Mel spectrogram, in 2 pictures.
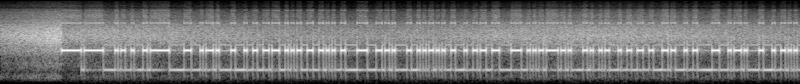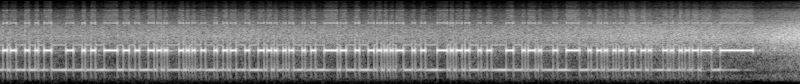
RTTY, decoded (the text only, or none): THE PRISONERS WORKED IN THE SALT MINES AND MANY OF THEM DIED.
